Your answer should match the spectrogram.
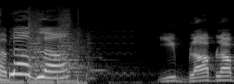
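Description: Film dialogue over a background music score; the music stops abruptly about a second in, and after a short pause the talking resumes.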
